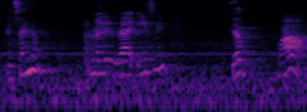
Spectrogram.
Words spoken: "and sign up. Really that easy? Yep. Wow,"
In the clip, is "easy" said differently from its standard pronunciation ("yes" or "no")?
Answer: no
